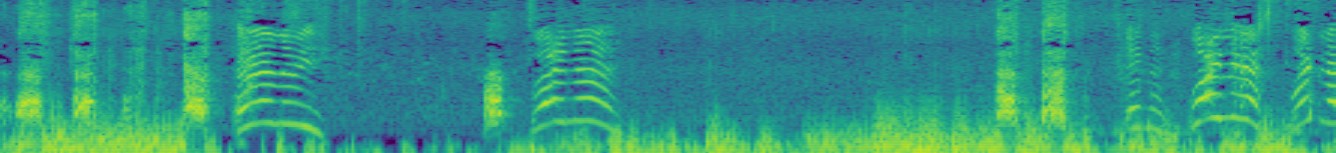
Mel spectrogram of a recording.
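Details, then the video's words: Pomeranian dog barking out on a field: four high, arched, ringing barks, two widely spaced early and a quick pair near the end, set against steady human talking and rustling background noise. "Pomeranian Dog Barking on Field"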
